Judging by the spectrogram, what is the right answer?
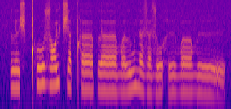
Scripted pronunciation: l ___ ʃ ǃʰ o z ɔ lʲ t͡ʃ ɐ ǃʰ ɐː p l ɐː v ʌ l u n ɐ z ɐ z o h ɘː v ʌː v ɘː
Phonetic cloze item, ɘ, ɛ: ɘ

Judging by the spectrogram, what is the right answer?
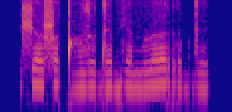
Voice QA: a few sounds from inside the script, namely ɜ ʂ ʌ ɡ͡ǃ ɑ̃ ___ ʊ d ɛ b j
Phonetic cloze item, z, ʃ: z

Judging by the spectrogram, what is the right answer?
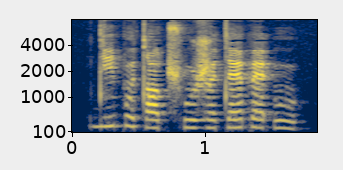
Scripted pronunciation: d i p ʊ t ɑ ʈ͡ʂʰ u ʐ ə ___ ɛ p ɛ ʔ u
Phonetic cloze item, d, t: t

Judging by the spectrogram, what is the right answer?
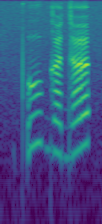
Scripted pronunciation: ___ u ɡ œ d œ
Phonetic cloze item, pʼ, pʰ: pʼ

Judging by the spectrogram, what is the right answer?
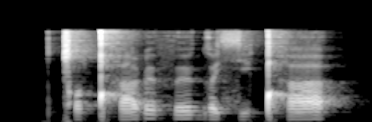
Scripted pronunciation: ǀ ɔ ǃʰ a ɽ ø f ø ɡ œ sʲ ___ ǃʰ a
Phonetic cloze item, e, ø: e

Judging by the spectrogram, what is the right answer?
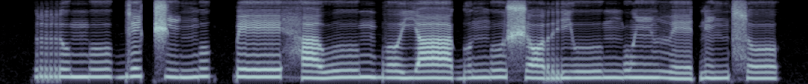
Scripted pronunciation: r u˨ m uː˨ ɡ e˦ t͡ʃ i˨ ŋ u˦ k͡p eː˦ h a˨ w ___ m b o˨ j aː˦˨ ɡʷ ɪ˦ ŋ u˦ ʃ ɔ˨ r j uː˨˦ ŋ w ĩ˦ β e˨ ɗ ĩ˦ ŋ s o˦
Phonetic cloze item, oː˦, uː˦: uː˦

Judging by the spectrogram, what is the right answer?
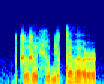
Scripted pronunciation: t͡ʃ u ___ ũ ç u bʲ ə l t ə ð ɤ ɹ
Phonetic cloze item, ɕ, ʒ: ʒ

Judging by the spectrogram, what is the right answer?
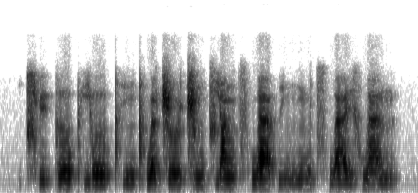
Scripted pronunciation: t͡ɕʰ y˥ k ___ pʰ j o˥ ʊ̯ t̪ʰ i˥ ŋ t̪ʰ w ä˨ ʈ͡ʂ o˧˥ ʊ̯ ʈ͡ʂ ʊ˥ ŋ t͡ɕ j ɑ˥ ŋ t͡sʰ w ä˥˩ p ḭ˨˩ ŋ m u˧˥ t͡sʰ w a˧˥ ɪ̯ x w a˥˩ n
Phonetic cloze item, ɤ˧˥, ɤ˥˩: ɤ˧˥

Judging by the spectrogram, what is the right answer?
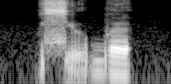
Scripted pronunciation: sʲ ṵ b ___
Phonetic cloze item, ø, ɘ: ɘ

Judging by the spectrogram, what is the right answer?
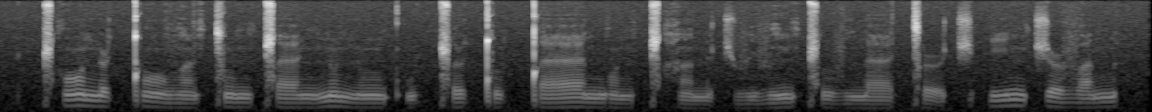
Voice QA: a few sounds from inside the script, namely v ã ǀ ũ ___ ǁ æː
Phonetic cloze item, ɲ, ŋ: ŋ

